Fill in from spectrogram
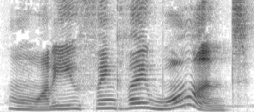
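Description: A woman's voice: high-pitched, very animated, slow pace, pitched above the performer's own voice, exaggerated voice. A woman voicing a curious, chatty female cat in a storybook reading, with a matter-of-fact, slightly cheeky manner. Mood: worried.

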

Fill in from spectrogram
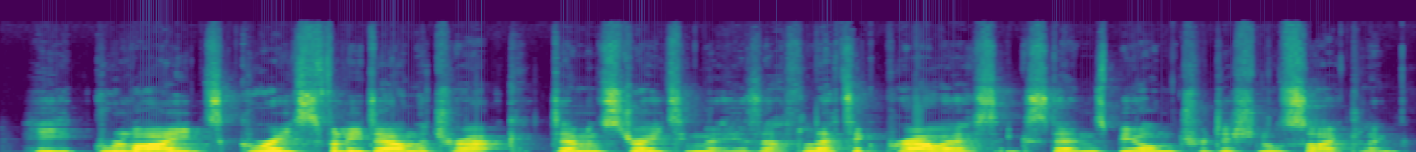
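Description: A man putting on a malevolent sci-fi robot voice to read out a machine-written race analysis in a flat, mechanical delivery. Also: on the low side, natural voice. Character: malevolent sci-fi robot narrator, male, cold. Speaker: producer.

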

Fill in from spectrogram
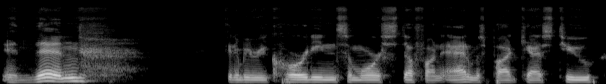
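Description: A man's voice: lowish voice, steady tone, slow, darkish tone. Muffled, stuffed-up man rambling on a podcast. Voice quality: muffled, congested, stuffy-nosed. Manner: laid-back, rambling, heavy swearing. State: under the weather with a stuffy nose and slight cough. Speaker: podcast host. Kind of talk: casual solo podcast monologue.

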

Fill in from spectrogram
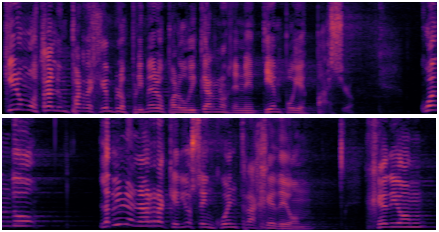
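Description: A male preacher delivers a lively sermon with a high voice, and his pitch swings widely as he tells the story. He acts out each quote, and his words ring with a long reverb that fills a large hall. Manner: animated storytelling, acting out quotes.

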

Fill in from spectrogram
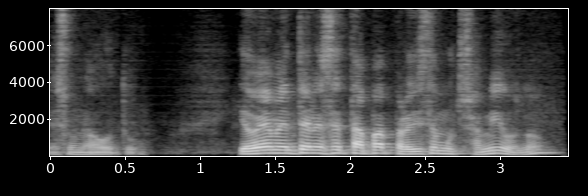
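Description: A man hosting an interview, calmly summing up and finishing his guest's thoughts. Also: a little high, fast talker, gravelly, slightly rough. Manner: calm, sums up and finishes the guest's points. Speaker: podcast host. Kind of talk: conversational interview.

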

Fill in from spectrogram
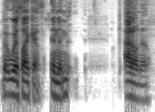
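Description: A man's voice: mid-range voice, fairly even intonation, a little fast, a little mellow, no room sound, clean studio sound. A man co-hosting a podcast, telling dad jokes in a playful, teasing, giggly way. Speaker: podcast co-host. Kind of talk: casual chat, trading dad jokes.

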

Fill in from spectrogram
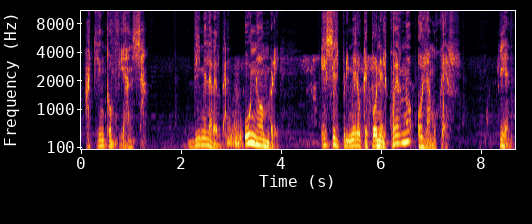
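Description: A man's voice: medium pitch, huge pitch swings, takes it slowly, long pauses, music in the background. A man from Mexico hosting a call-in radio show, teasing callers with a theatrical, playful delivery. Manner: theatrical, teasing, bursts of laughter and catchphrases. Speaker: radio podcast host. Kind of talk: flamboyant call-in radio chat.

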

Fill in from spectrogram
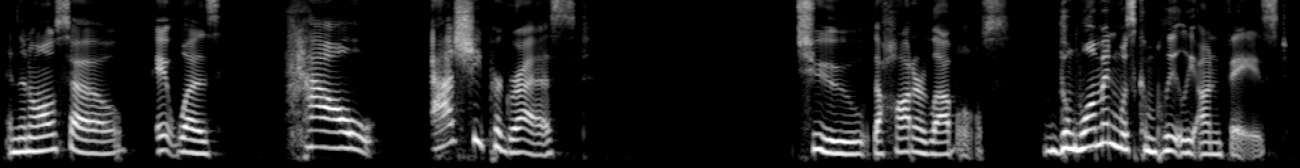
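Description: A woman's voice: mid-range voice, lively intonation, slow, a bit bright, no room sound, clean studio sound. A woman hosting a podcast alone, talking in a rambling, candid, casual way and swearing now and then. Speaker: podcast host. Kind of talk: casual solo chat.

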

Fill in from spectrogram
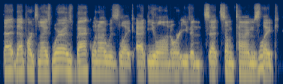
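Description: A man's voice: medium pitch, little pitch movement, normal speed, dry recording. Hesitant young man, dry close sound. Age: 20s. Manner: rambling, hesitant, many restarts. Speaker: podcast co-host. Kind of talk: casual chat.

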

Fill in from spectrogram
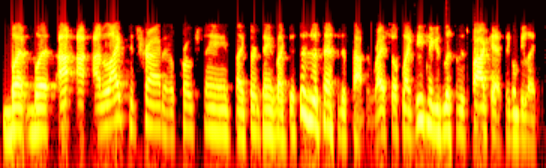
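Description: A man's voice: mid-range voice, fast, hardly any pauses, no echo. A man in his forties talking as a podcast guest in a laid-back, candid, profane way. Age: 40s. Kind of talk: casual chat. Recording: tinny phone-like line, dry.

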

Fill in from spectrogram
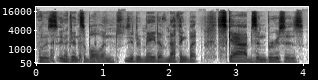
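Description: A middle-aged man co-hosting a podcast in casual chat, acting out other people in an animated, jokey way. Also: normal speed, no room sound, clean studio sound. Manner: animated storyteller, acts out others in high voices. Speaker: podcast co-host.

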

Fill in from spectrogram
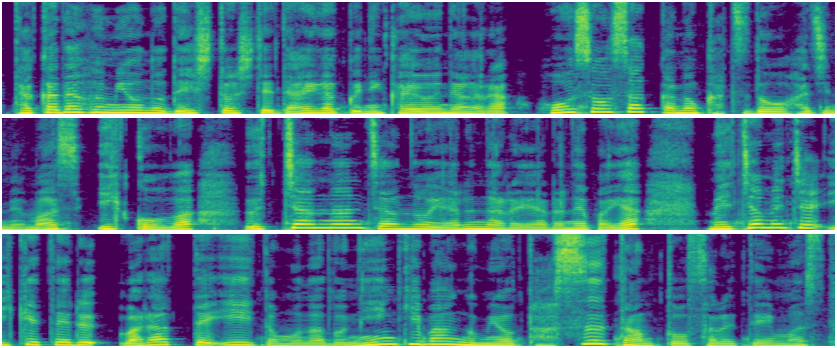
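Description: A woman's voice: mid-range voice, lively intonation, brisk, hardly any pauses, mellow, dry recording, clean studio sound. A woman in her forties from Akita hosting a chat show, introducing her guest in a polite, announcer-like way. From Akita, Japan. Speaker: podcast host.

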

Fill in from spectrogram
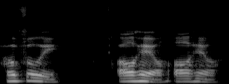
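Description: A young man in his twenties co-hosting a podcast, chatting casually with quick, quizzical banter. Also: medium pitch, steady tone, highs cut off. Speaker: podcast co-host. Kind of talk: casual chat.

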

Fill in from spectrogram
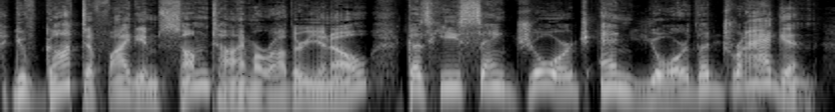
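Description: A man's voice: very animated, a little slow, a little mellow, no room sound, studio quality, heavily acted. A man doing an anxious, pleading young boy. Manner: pleading and high-pitched.

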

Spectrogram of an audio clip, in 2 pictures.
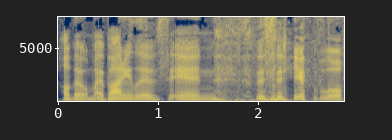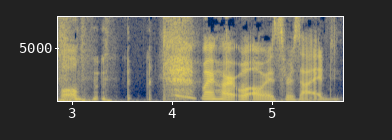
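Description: A woman's voice: lowish voice, lively intonation, moderate pace, gravelly, a little mellow, no echo. Chatty American woman, dry close sound. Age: 40s. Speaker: podcast co-host. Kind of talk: casual sports chat.

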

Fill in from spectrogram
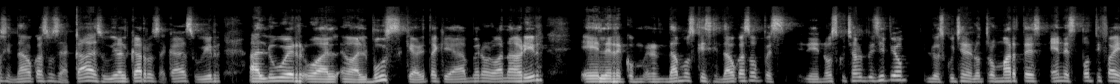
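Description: A man's voice: medium pitch, pushed and bright, no echo, studio quality. A man hosting a podcast, talking in a loose, rambling way with fillers. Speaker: podcast host.

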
